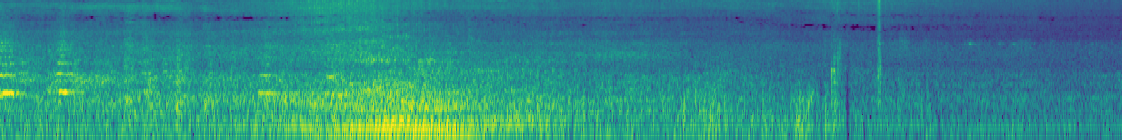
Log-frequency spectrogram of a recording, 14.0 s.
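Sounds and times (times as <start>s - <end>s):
freight train wheels rumbling: 0.0s - 14.0s.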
